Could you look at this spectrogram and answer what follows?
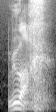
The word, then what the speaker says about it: Ruach: If you want to speak Hebrew, make sure no one's sitting right in front of you. All right? Ruach. All right? There you go. You got to say it like that.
